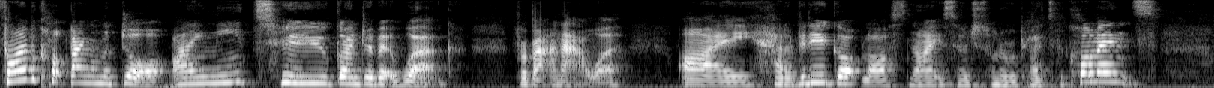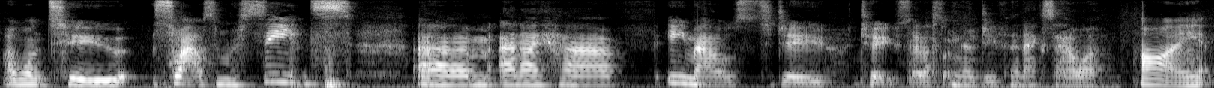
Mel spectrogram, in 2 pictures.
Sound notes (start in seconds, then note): none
